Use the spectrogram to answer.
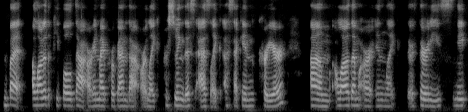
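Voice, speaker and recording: A woman in her thirties vlogging while doing her hair, chatting casually with lots of fillers and restarts. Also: lowish voice. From Canada. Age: 30s. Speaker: medical student and vlogger.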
